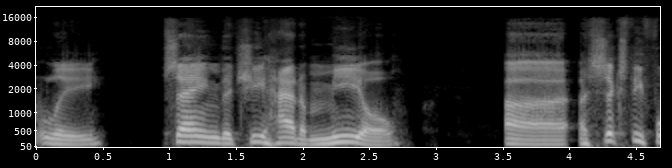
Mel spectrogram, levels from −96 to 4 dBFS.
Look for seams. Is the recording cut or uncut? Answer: cut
